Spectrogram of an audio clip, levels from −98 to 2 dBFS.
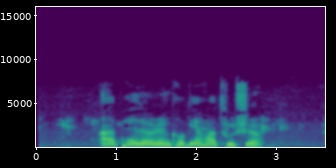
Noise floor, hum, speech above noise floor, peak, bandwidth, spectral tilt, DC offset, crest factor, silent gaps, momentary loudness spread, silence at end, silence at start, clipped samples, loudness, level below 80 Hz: -56 dBFS; none; 39 dB; -4 dBFS; 7.6 kHz; -6.5 dB/octave; under 0.1%; 16 dB; none; 6 LU; 0.75 s; 0.3 s; under 0.1%; -18 LUFS; -48 dBFS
